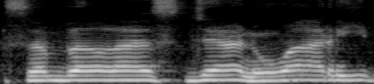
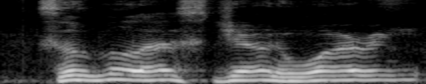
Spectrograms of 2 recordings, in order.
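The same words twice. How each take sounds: First: The R is pronounced plainly and clearly. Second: The R is pronounced softened and imperfect. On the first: "biasa banget" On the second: "itu baru [name]"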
